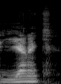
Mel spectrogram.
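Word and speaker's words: Janick: And I always say Janik, but is it Yannick? Is that how you say it? I'm not sure. I think it's Yannick. Okay.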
